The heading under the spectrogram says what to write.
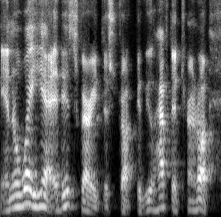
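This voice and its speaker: The speech moves at a very fast pace. Vocal fry runs through the voice. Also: man. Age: 60s. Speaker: doctor, guest. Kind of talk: casual chat. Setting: live online show.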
